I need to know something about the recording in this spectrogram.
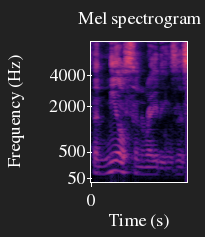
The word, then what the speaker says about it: Nielsen: about the ratings now I called it the Nelson but it's actually pronounced the Nielsen ratings as spelled in IE LS and it's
